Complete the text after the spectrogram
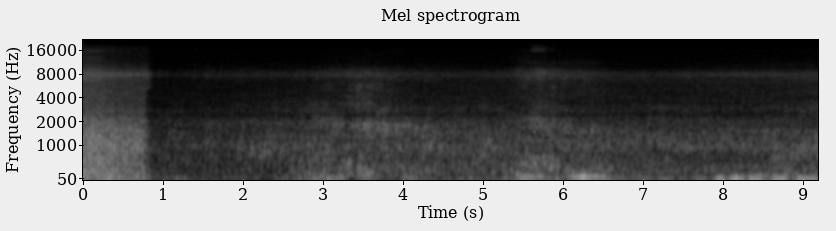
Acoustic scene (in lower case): street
